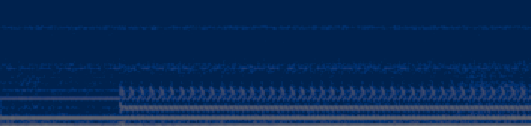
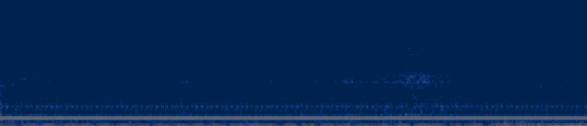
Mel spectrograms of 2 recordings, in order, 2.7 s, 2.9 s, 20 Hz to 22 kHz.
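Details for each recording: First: Panasonic Cobra RX DT-75/DT-95 speaker after surround replacement, 300 Hz tone with 20 Hz added for large cone travel: steady mid tone turns rough and buzzy; distortion because the voice coil leaves the magnetic gap even at moderate excursion. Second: Panasonic Cobra RX DT-95/DT-75 speaker after surround replacement, playing 300 Hz with 20 Hz added for long excursion: pure, steady hum with no rattle or buzz despite a slightly unglued spider; no distortion.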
